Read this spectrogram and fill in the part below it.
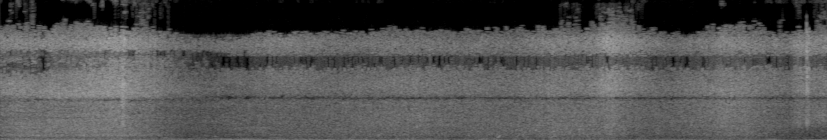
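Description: Sea waves wash steadily onto the coast at Canlucani, Dapitan City, with constant wind buffeting the microphone; a continuous, fairly loud roar with no talk.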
